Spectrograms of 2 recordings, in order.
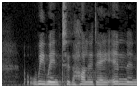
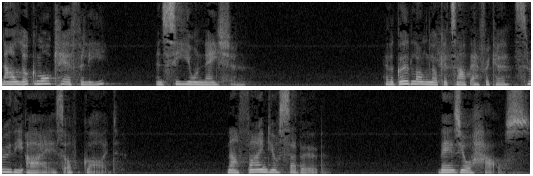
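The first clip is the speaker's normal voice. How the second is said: imitated whisper. Retelling a guided imagination exercise with eyes closed: imitating someone whispering. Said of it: "he's whispering as he speaks".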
